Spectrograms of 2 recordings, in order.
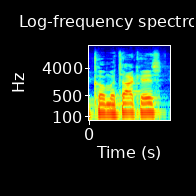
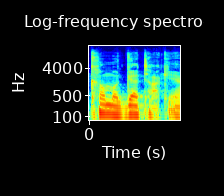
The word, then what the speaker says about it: Komagatake: So, yeah, I thoroughly enjoy the komatakes a lot, or komaetake, right? Komogatake. Komagatake. I forgot a syllable in there.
